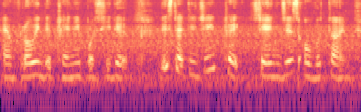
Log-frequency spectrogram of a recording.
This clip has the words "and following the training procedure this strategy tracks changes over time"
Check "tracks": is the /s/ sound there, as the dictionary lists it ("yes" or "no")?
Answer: no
